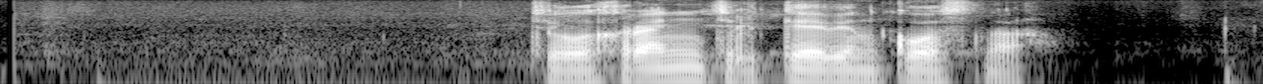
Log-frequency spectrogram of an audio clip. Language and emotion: Russian, neutral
